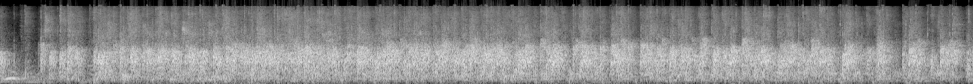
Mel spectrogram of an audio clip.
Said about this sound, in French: Alors, je pense qu'on voulait d'abord l'applaudir.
